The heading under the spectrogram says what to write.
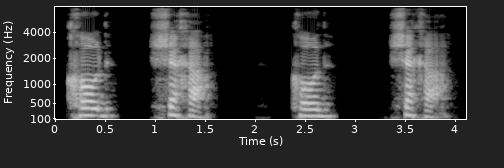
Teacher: That's a Kametz Hatuf. It looks like a regular Kametz there, but it's an O vowel, not an A vowel.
